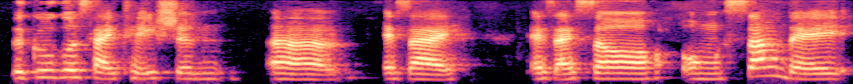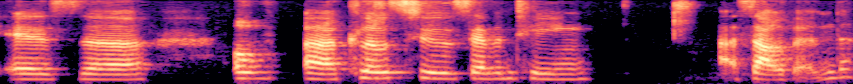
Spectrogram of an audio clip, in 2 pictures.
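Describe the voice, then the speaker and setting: Casting: female webinar host, mid-pitched, loose and filler-heavy, speaking over a video call. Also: fairly even intonation, measured pace. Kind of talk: introducing a guest in a webinar.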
